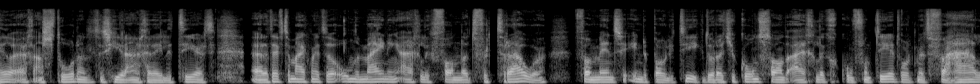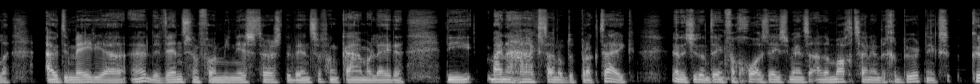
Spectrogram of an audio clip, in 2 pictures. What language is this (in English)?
Dutch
